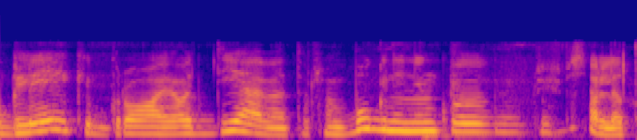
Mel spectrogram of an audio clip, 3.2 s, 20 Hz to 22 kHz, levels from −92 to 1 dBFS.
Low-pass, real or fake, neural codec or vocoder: 7.2 kHz; real; none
